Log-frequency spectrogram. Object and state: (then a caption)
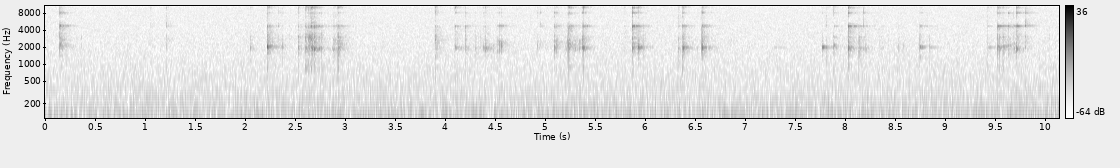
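Cut crystal glass tumbler. A small, empty cut crystal whisky tumbler is held in both hands and tapped and clinked with fingertips and metal rings. Scattered bright, glassy clinks ring briefly around 2 kHz, sometimes in quick clusters, over a quiet low background hum.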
